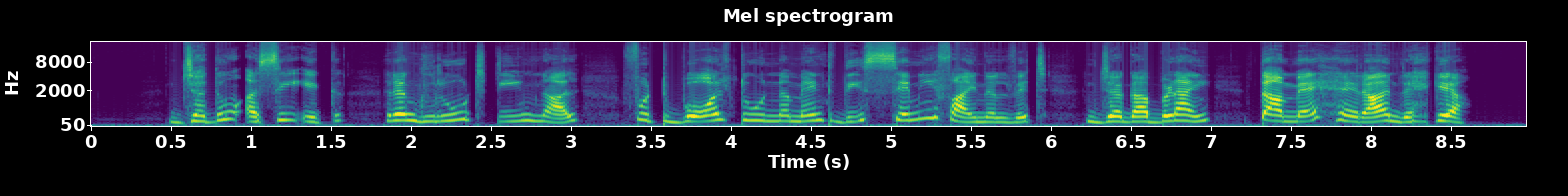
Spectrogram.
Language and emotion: Punjabi, surprised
